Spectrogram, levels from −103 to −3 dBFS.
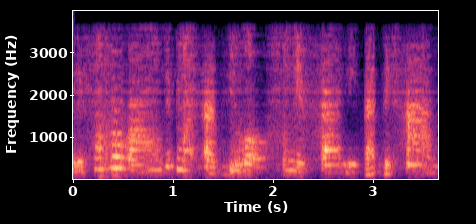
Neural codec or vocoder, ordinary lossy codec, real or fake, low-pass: codec, 44.1 kHz, 0.9 kbps, DAC; none; fake; 3.6 kHz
